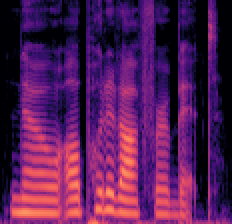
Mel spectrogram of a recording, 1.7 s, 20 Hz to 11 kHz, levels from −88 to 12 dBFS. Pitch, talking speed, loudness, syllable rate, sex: 195 Hz, 275 wpm, -16 LUFS, 5.4 syllables/s, female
